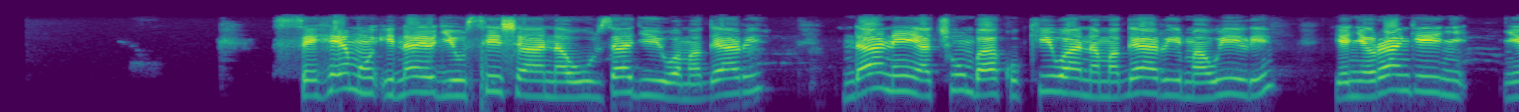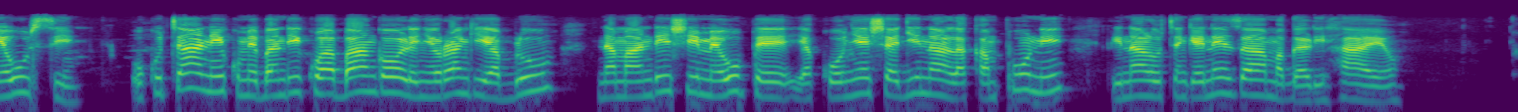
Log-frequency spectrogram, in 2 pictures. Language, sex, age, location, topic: Swahili, female, 36-49, Dar es Salaam, finance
